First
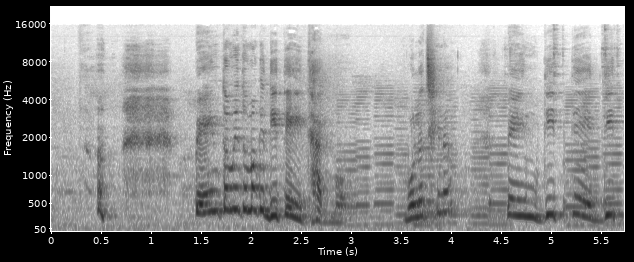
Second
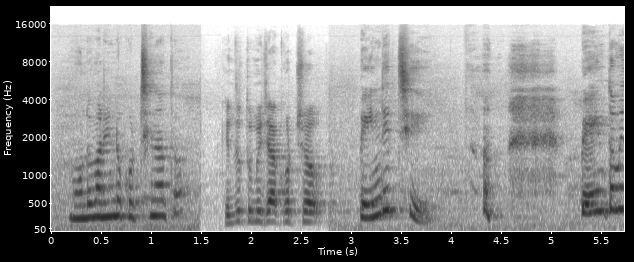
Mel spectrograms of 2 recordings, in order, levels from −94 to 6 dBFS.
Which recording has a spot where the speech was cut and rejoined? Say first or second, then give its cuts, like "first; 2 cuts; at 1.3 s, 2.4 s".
second; 1 cut; at 2.8 s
